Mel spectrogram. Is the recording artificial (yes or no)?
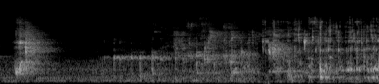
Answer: no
